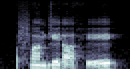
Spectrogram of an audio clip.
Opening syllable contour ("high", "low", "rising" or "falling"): high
